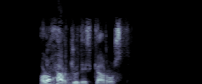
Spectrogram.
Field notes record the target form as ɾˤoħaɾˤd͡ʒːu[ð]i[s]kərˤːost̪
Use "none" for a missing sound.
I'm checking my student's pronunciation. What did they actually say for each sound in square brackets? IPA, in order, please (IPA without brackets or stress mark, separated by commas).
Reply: ð, θ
